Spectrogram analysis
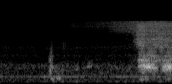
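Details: Mechanical ventilator breath cycle.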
